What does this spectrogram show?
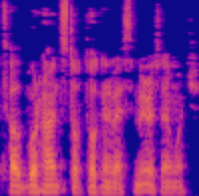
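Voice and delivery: normal talking voice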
